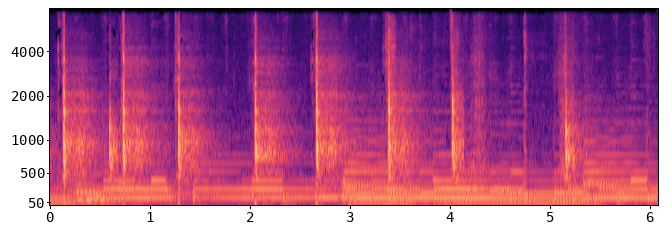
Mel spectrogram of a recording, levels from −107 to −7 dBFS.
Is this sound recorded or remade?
recorded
